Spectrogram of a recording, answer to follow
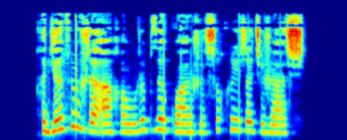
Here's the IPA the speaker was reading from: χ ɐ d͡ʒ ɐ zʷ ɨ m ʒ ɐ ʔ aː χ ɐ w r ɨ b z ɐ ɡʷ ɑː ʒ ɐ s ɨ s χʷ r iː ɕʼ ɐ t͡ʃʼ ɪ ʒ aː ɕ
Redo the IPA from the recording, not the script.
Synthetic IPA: χ ə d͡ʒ ɐ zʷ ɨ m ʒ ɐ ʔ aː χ ɐ w r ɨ b z ɐ ɡʷ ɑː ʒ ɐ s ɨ χʷ r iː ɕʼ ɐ t͡ʃʼ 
